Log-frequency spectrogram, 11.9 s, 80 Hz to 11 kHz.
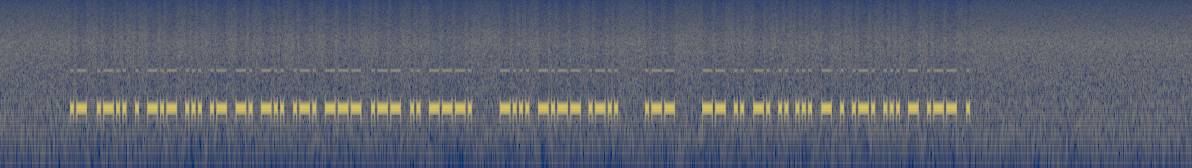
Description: Morse code (Russian alphabet), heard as a keyed tone, hand-sent with a paddle, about 38 wpm, 460 Hz. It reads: АЛЕКСАНДРОВИЧ БЫЛ В МИНИСТЕРСТВЕ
